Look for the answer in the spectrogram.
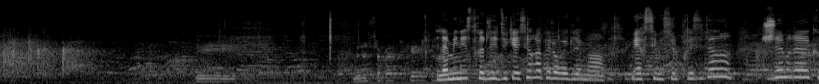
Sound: applause

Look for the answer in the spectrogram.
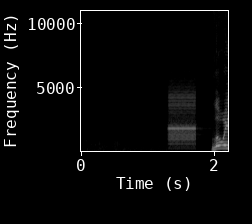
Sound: buzzer

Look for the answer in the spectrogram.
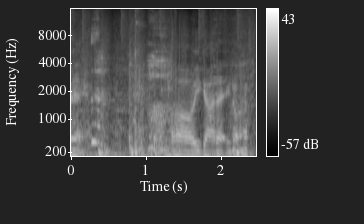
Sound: grunts

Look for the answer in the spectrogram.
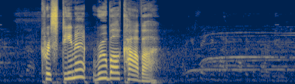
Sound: applause, Cheering

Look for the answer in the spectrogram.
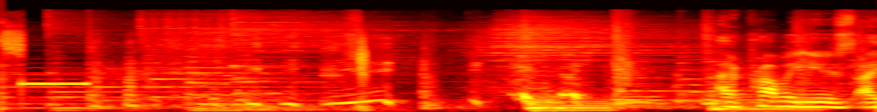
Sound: laughter

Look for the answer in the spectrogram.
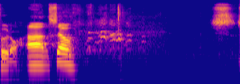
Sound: laughter

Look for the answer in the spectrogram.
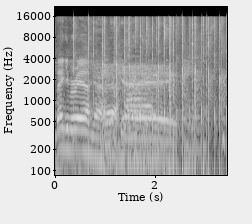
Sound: clapping

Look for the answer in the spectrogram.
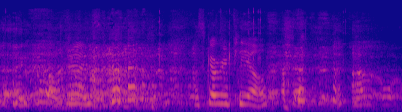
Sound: laughter

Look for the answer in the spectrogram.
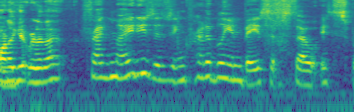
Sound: voiceover

